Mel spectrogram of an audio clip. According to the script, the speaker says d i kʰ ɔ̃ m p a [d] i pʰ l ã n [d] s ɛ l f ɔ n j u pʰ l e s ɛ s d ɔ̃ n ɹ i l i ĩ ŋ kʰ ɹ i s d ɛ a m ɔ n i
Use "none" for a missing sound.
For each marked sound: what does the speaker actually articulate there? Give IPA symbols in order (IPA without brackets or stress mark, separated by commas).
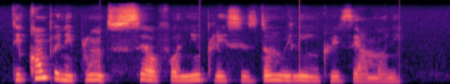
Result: n, t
